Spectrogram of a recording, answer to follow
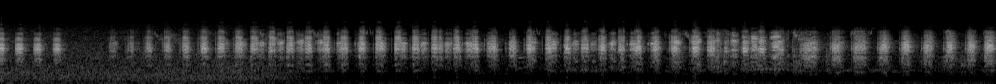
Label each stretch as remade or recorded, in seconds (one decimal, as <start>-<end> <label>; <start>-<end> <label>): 0.0-2.5 remade; 2.5-4.4 recorded; 4.4-7.2 remade; 7.2-10.0 recorded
